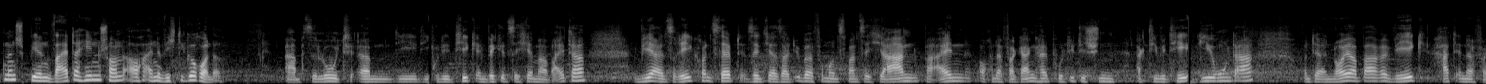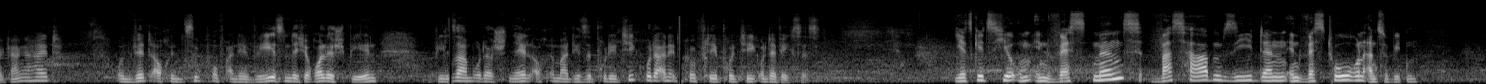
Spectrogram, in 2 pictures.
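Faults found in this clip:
Damaged data in a compressed stream: short glitches (chirp, squawk, click or brief hole), about 70 ms each, at 4.25–4.31 s, 11.85–11.92 s, 19.32–19.39 s and 21.62–21.69 s. Probable component is the compressed file or stream feeding the decoder. Corrupt frames are misread and the decoder loses sync until the next frame header.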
